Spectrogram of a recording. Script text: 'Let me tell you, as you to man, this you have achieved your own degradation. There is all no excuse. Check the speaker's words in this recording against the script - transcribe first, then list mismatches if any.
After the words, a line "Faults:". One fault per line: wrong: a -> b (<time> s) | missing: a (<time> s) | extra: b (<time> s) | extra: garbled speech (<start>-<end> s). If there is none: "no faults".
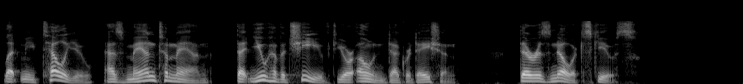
'Let me tell you, as man to man, that you have achieved your own degradation. There is no excuse.
Faults:
wrong: you -> man (1.3 s)
wrong: this -> that (2.4 s)
missing: all (5.5 s)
